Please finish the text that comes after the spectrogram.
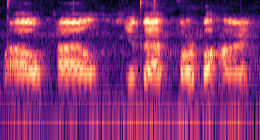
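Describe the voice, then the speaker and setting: A man's voice: lowish voice, completely flat delivery, moderate pace, pushed and bright. A young man joining a strategy game session, teasing his friend and rambling casually. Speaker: gaming friend. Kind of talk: casual gaming chat. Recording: distant mic with clear noise.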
